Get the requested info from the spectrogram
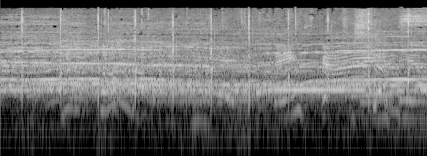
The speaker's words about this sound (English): Oh, the whole plaza is clapping for you.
